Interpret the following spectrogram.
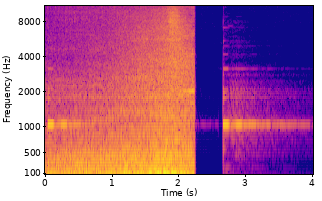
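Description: Logo sting sound effect: a low, rushing whoosh that builds and cuts off suddenly a little over two seconds in, then a single sharp ping that rings out and fades.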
